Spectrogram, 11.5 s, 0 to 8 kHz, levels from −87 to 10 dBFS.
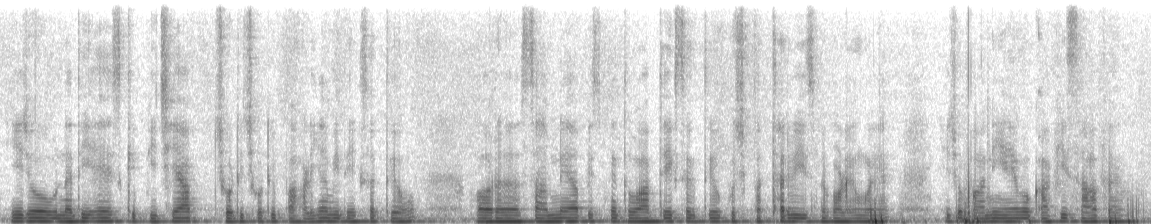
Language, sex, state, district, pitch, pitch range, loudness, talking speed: Hindi, male, Jharkhand, Jamtara, 110 Hz, 110-115 Hz, -22 LUFS, 205 wpm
